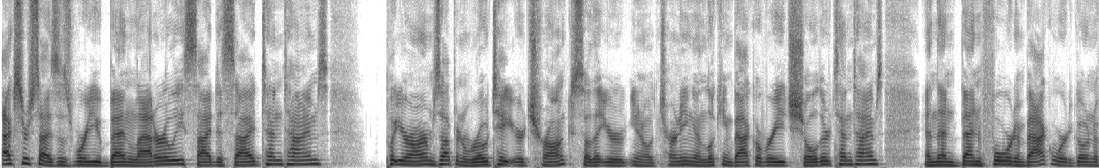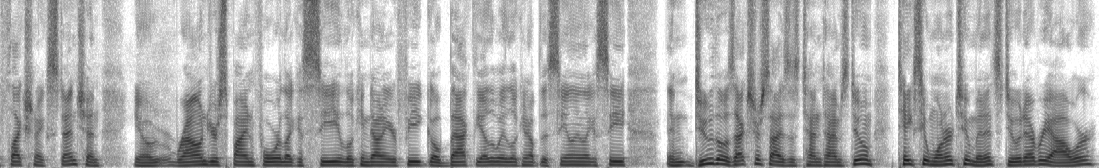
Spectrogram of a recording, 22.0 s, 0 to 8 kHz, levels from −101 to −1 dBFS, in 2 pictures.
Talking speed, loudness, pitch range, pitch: 235 wpm, -22 LUFS, 150-175 Hz, 155 Hz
